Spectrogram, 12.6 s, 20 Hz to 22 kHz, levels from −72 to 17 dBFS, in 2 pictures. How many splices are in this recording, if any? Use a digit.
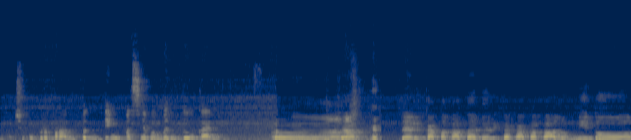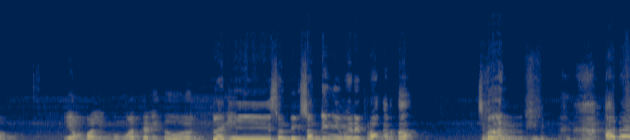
2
